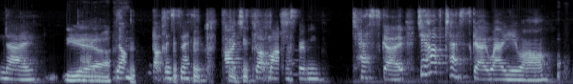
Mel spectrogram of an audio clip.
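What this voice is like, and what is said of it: English accent. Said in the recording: “I'm guessing by your accent ... she's talking to us from across the pond over in jolly old England”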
